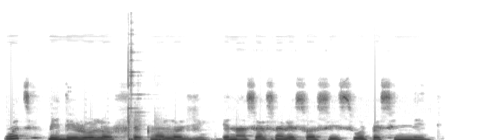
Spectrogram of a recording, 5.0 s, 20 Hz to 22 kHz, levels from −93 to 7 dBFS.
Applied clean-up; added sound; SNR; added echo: neural mask model RNNoise.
